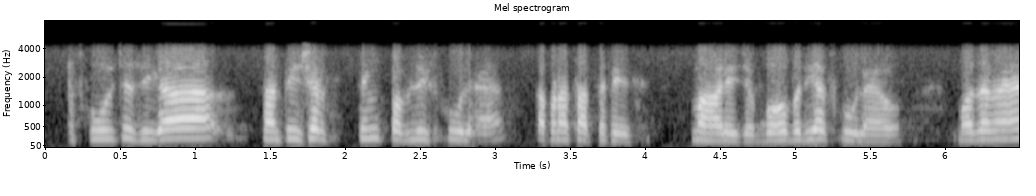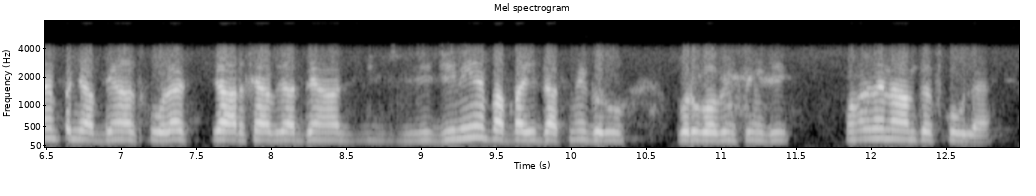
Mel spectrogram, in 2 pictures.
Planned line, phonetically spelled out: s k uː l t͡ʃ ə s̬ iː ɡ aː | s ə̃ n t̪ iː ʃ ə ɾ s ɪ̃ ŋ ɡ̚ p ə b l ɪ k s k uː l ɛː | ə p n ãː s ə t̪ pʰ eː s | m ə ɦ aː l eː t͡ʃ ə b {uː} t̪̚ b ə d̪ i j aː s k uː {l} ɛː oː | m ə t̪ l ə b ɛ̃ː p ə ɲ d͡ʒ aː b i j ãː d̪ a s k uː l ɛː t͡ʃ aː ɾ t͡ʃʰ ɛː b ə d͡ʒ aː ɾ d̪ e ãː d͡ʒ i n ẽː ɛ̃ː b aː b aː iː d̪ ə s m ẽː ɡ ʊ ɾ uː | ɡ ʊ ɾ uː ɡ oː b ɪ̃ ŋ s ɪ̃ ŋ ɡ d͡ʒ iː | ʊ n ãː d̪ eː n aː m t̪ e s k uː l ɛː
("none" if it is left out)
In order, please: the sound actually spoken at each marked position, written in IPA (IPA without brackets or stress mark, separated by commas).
ɔː, l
